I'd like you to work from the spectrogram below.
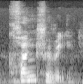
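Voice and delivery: contrary with a high first syllable, falling away; word stress demo. Shown as a demonstration. Teacher models contrary for learners, stressed on high CON. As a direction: hit CON in contrary high, then drop. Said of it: "part of the word that is stress".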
